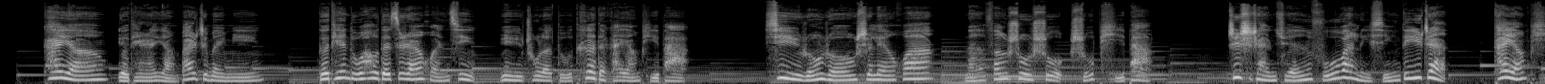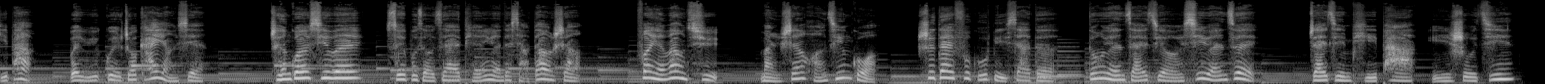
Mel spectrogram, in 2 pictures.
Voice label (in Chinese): 女 走心旁白 微电影; 开阳枇杷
